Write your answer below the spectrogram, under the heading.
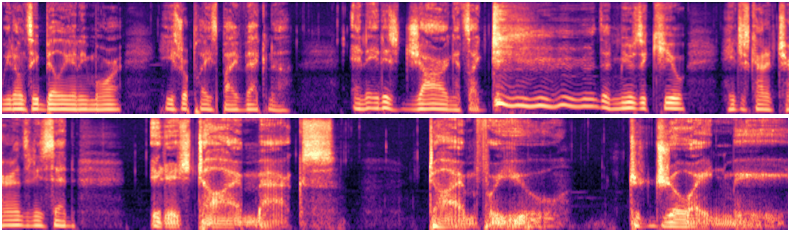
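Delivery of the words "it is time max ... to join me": very deep, rough growl, dragged out. Retelling a TV scene where the villain speaks to Max: Vecna voice. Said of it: "Just try doing a little voice".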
